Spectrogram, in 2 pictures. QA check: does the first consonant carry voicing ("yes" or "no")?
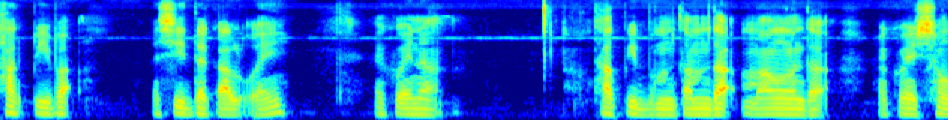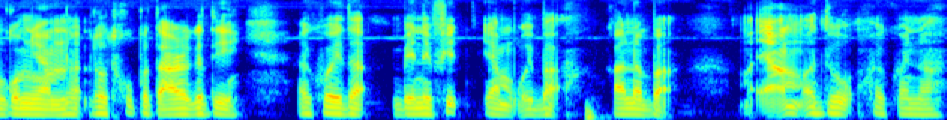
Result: no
